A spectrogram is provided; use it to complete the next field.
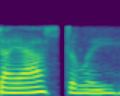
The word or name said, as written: diastole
